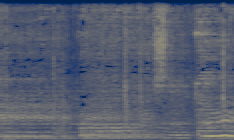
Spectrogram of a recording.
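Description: A choir singing held notes with musical accompaniment, with a short break near the end.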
